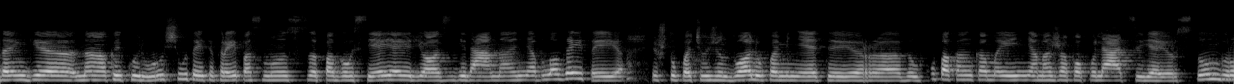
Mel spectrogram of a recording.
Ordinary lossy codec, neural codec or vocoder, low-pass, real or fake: AAC, 64 kbps; none; 9.9 kHz; real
